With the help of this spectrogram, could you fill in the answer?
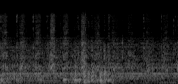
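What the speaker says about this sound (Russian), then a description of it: "Ну что, я взбиваю, а ты добавляй, просеивай." An electric whisk whirs continuously and close by while beating flour and spices into gingerbread cookie dough, a steady motor drone with no breaks.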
